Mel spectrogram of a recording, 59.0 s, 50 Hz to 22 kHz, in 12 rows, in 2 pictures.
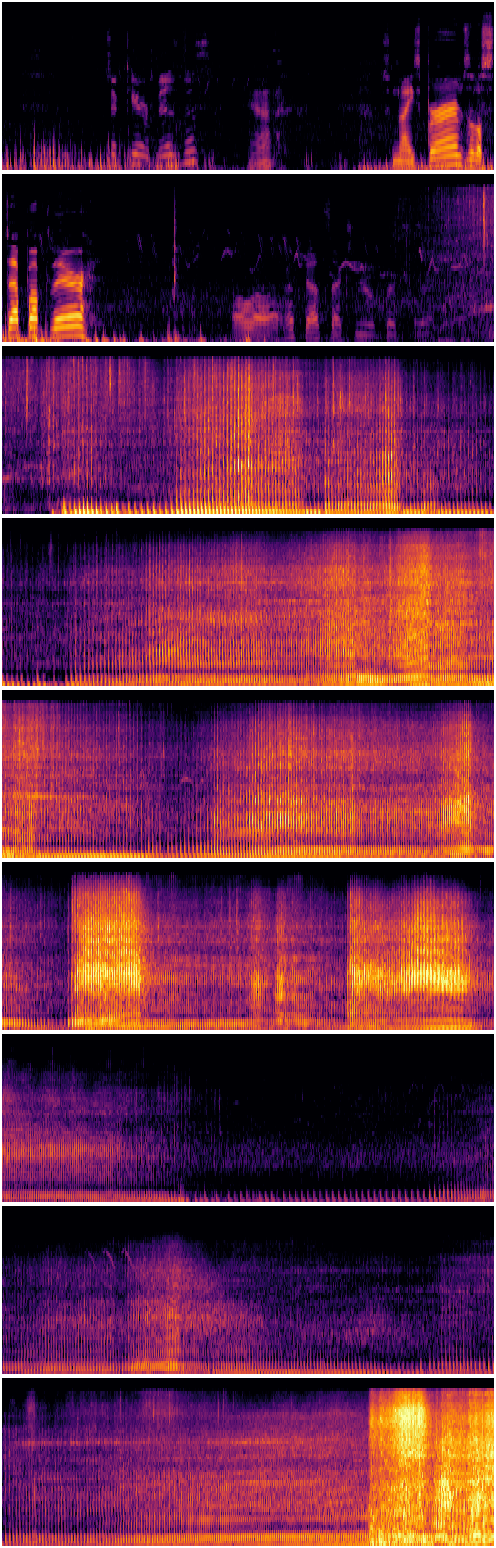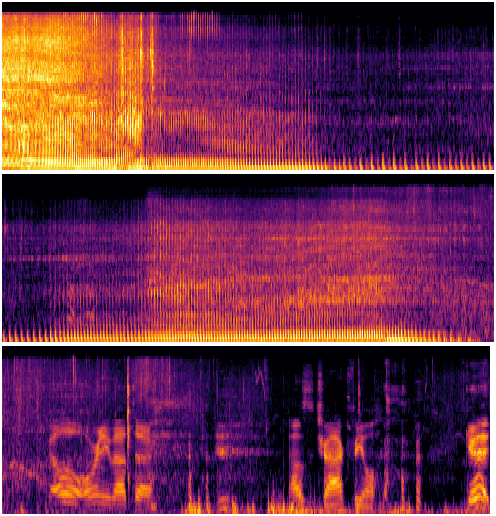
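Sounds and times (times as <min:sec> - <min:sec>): motocross bike engine revving: 0:09.4 - 0:56.5.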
